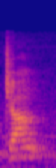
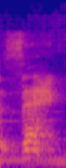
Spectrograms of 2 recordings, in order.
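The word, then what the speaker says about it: Zhang: one more time W the next one is Jung this one is notorious for being mispronounced almost every single time so listen to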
